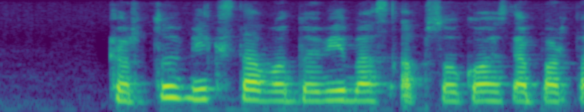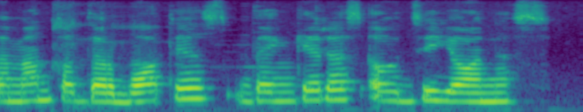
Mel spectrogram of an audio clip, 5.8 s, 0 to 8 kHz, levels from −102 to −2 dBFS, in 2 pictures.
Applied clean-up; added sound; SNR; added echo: neural separator model SepFormer DNS4.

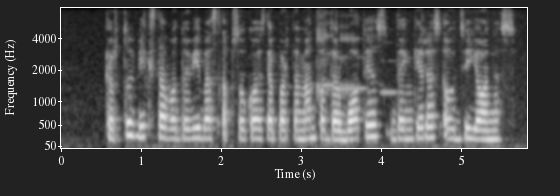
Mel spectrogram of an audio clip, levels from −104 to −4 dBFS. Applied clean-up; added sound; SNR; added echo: none; Screech; 20 dB; none.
